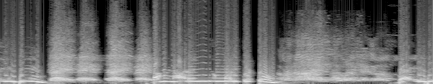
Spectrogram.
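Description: Protest slogan-chanting: a leader shouts short slogan syllables into a microphone, holds one long drawn-out call about two seconds in, and the crowd shouts its response together near the end.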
